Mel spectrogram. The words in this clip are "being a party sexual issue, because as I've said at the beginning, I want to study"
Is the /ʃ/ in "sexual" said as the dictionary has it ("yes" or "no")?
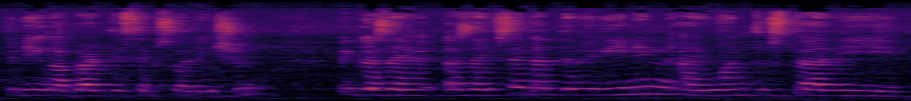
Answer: no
